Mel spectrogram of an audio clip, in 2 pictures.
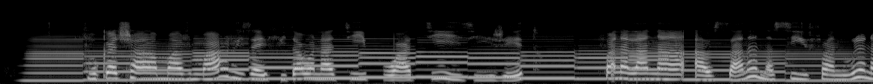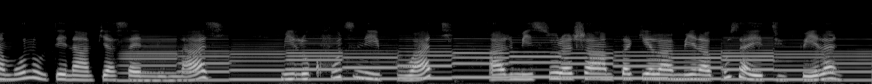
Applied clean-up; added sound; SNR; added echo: none; Wind instrument, woodwind instrument; 6 dB; none.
